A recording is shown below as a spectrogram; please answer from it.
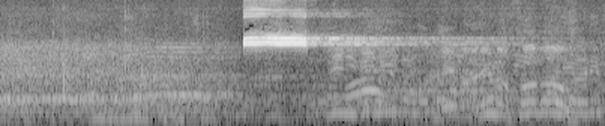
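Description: A referee's whistle blown once, short and high, about one and a half seconds in. Before and after it, players shout to each other across a nearly silent, crowdless stadium.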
